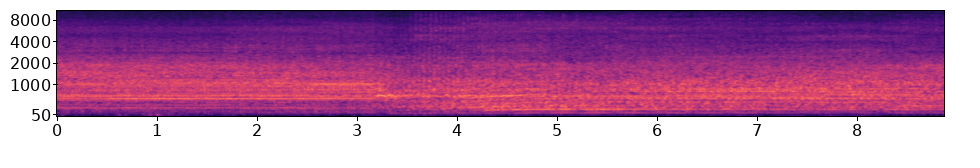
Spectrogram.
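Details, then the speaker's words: Craftsman LTS1500 lawn tractor with rebuilt 17.5 HP Briggs OHV single-cylinder made from two blown engines, full oil, valve lash redone, PTO engaged: smooth even drone, note drops slightly as deck load comes on, then holds steady, no knocks or vibration; healthy. "absolutely perfect PTO works great more deck seems to work great no vibrations engine seems fantastic"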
